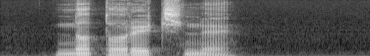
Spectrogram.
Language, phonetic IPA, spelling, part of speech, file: Polish, [ˌnɔtɔˈrɨt͡ʃnɨ], notoryczny, adjective, Pl-notoryczny.ogg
